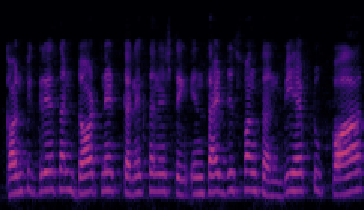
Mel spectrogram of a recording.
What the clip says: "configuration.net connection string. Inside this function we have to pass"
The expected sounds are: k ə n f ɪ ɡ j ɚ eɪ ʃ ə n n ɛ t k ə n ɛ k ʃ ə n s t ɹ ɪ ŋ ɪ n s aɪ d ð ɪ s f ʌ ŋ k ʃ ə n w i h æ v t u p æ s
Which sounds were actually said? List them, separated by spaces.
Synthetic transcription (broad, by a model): k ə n f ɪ ɡ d eɪ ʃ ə n n ɛ t k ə n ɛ k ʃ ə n s t ɪ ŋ ɪ n s aɪ d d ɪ s f ʌ ŋ k ʃ ə n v i h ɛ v t u p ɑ s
